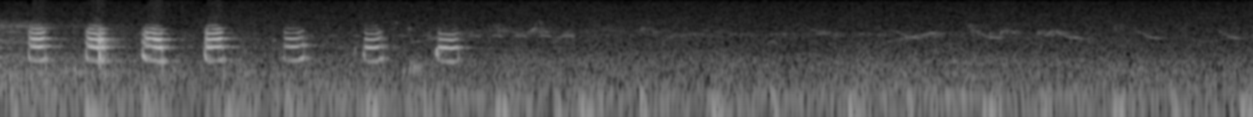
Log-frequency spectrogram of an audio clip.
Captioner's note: turkey gobbling and birds chirping continues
